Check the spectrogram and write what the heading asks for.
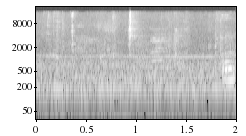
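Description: Faint mouth and chewing sounds of a child eating a raw pepper slice, with a few soft clicks and one sharper click about a second in, over a steady low hum.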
